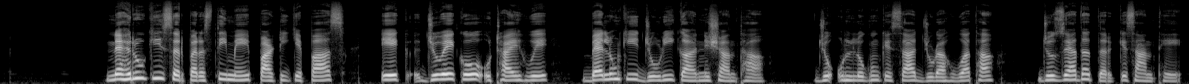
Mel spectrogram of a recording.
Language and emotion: Urdu, neutral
